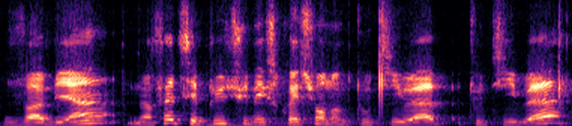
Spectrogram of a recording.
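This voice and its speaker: A man teaching a group language class over a video call, explaining slowly with many pauses and fillers. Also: a little high, slight background noise. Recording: slightly muffled video call audio.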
